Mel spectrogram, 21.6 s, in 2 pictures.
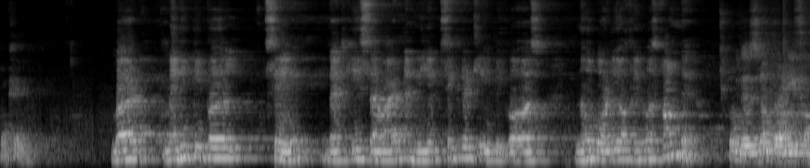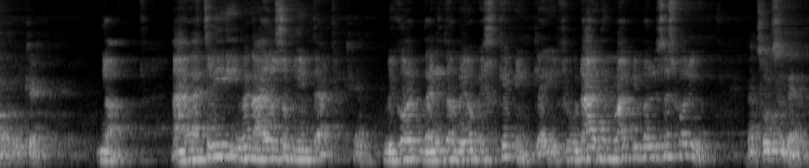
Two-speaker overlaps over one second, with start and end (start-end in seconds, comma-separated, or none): none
